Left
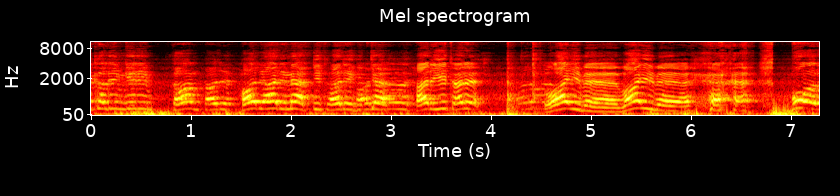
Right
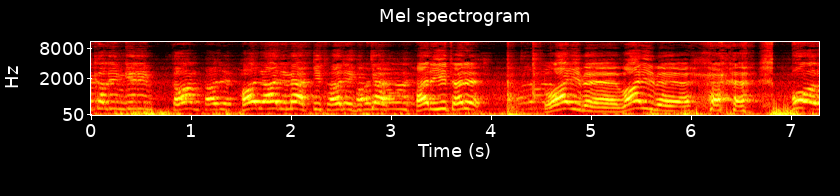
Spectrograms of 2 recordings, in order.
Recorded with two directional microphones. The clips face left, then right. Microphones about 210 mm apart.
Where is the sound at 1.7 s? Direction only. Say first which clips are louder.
Right 1 dB; 5° left (ahead or behind).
